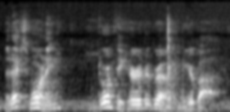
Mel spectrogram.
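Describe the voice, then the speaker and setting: Male storyteller, scripted read-aloud, expressive, very varied pitch, faint background music. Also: fast, poor audio. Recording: music behind the voice.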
